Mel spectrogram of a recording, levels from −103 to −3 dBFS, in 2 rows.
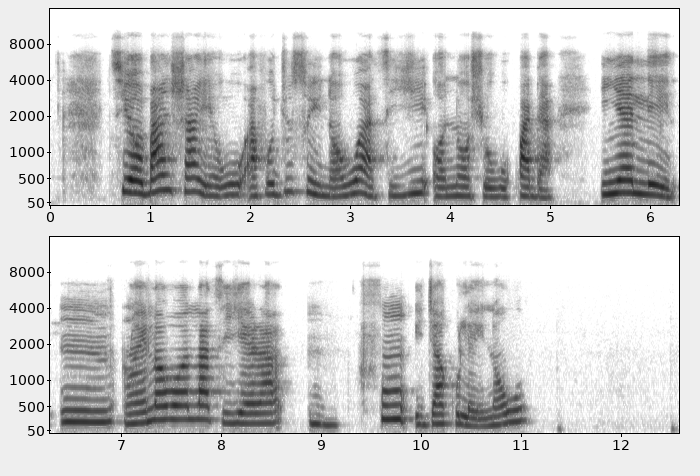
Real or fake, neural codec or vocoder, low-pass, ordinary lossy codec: real; none; 7.2 kHz; Opus, 32 kbps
